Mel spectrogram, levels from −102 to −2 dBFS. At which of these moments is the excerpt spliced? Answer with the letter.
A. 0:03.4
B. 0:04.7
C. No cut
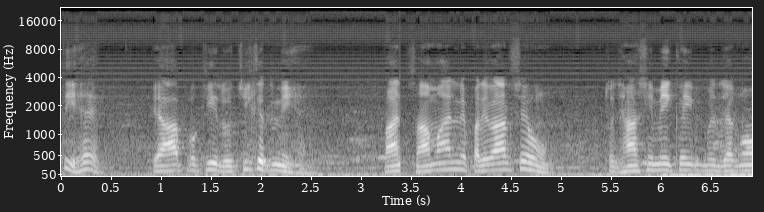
A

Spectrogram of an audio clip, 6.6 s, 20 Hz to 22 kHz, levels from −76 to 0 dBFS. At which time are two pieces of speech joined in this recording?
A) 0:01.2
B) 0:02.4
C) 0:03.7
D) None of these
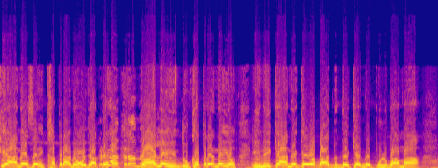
D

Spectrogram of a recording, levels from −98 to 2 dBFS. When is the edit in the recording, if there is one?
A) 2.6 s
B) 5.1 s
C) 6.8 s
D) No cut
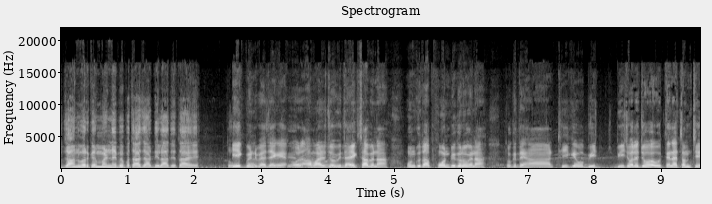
A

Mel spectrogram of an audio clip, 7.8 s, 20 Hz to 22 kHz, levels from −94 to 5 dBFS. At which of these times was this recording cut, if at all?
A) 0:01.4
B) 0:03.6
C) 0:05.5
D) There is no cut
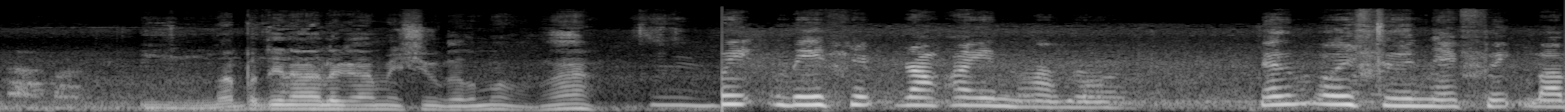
B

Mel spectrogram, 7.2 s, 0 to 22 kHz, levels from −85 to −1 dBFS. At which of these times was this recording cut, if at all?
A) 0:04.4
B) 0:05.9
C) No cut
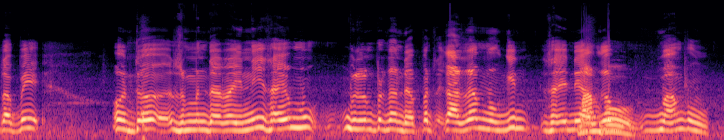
C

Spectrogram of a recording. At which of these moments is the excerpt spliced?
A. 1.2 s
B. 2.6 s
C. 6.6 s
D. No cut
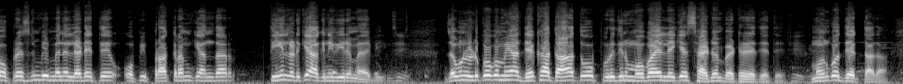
B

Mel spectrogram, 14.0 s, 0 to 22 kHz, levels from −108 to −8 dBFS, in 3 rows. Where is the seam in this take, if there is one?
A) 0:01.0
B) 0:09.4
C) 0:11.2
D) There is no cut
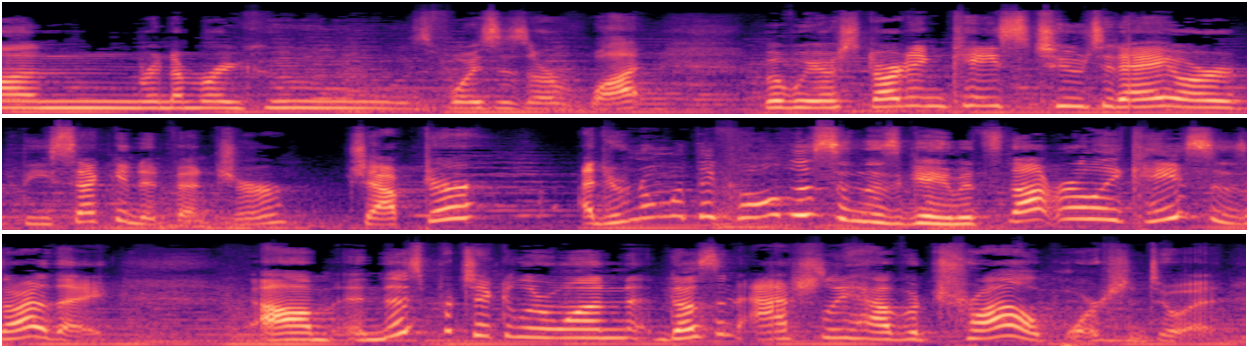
C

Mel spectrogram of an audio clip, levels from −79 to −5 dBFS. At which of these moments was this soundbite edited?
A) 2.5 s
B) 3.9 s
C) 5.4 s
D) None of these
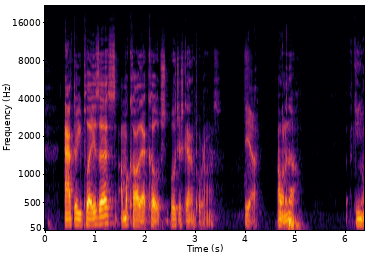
D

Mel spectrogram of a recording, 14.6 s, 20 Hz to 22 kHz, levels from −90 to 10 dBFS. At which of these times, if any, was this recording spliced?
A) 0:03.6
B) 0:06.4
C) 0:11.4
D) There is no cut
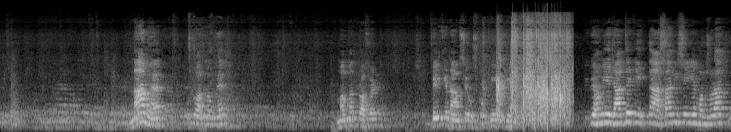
C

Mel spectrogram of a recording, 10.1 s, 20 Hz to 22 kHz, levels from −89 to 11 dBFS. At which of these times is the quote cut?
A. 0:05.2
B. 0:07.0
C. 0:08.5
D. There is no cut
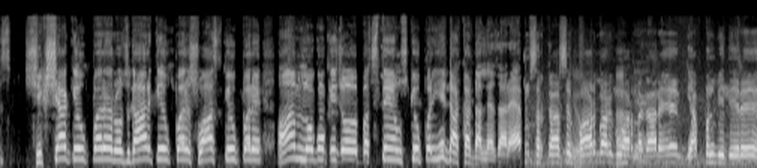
B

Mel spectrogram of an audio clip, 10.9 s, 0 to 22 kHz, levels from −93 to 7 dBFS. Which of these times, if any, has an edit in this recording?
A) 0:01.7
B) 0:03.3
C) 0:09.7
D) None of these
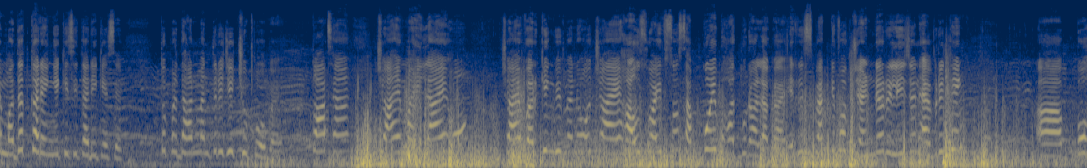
B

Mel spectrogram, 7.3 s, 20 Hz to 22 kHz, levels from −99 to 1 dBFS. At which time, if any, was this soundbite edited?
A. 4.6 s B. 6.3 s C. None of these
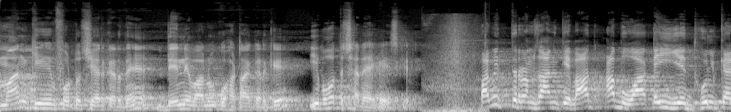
A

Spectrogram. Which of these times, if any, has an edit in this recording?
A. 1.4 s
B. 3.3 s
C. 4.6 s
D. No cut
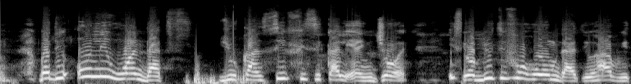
C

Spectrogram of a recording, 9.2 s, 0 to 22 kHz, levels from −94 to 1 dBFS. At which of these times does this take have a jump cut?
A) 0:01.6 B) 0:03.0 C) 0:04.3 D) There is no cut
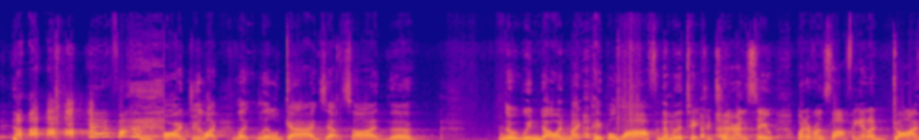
A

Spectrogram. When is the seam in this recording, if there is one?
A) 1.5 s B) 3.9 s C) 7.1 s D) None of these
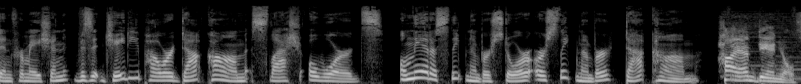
C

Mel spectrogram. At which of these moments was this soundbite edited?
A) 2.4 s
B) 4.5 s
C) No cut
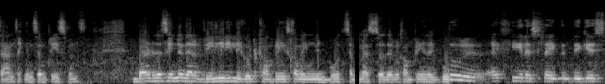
B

